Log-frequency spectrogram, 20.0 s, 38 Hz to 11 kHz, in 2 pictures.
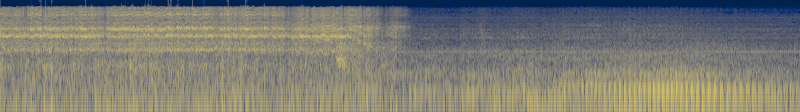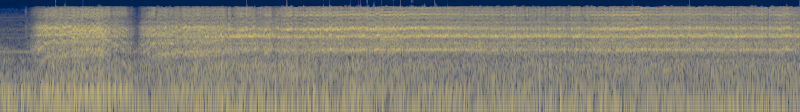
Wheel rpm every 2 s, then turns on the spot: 230, 230, 70, 0, 0, 90, 190, 220, 230, 230.
10-12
